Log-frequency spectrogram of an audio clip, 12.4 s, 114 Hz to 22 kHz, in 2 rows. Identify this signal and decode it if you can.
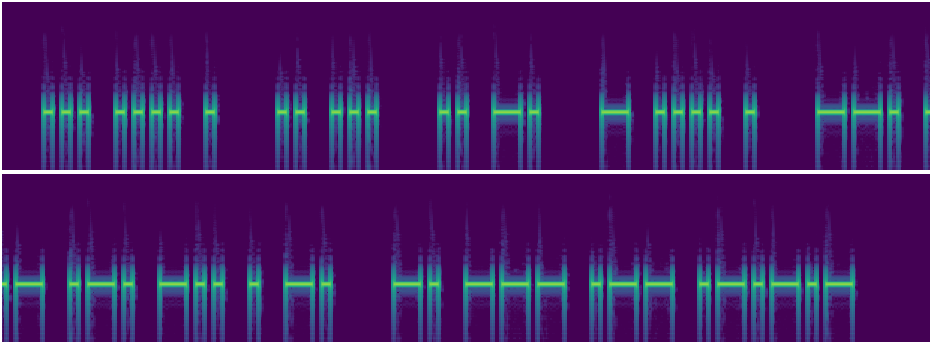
Morse code, heard as a keyed tone, about 21 wpm, 700 Hz. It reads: SHE IS IN THE GARDEN NOW.
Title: Sentences from Top 1000 Words - Review Part 4 - 20wpm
